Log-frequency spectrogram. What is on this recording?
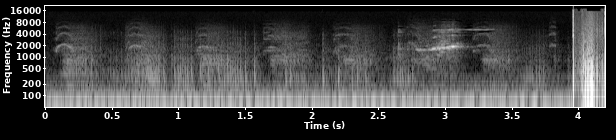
Meat Grinder+Floor
This is a toy meat grinder squeaking slowly and my floor creaking in a fast rhythm.
416, creaking, dat, metal, mono, recorded, squeaking, using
